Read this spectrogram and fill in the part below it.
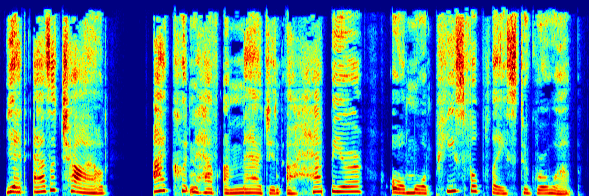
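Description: A woman from Rwanda narrates her own memoir as an audiobook. She reads from a script at a middle pitch for a woman. The sound is dry, with hardly any room around the voice. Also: animated, normal speed, no echo.

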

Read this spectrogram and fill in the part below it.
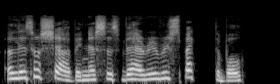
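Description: Storybook village girl, played by an adult woman: cheerful, sly, pleased with herself, raised pitch, very animated, close dry sound. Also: no room sound, lightly acted. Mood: self-satisfied. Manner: slow, affectionate, pleased delivery. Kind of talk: children's storybook character voice.

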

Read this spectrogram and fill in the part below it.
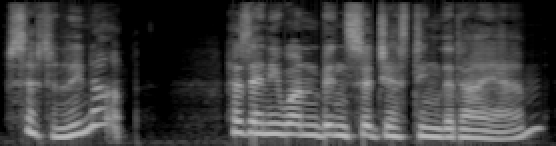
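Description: A male reader voicing a prim, slightly deaf young woman in an audiobook, speaking in an earnest, lilting falsetto. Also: expressive, normal speed, a little mellow, no echo. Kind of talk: audiobook character voice.

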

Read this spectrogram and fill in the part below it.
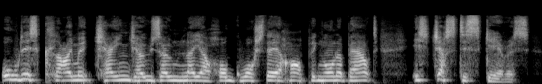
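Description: A man's voice: high voice, fairly even intonation, unhurried, no room sound, studio quality, voice pushed up. A man playing a grumpy wheezy old pub regular. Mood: grumbling scorn. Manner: grumbling, scornful.

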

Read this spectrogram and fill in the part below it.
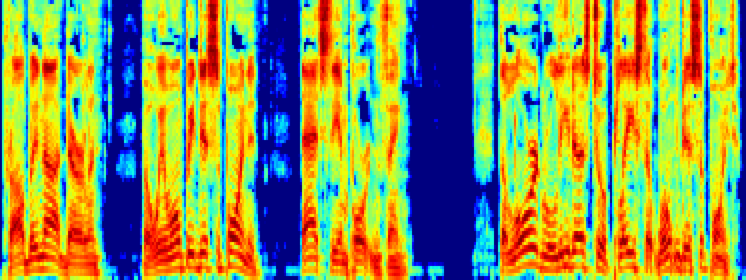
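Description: A man reads a devout widowed rancher father, gentle and reassuring in every line. His voice rises and falls with lively variation, and the recording is close and dry. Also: mid-range voice, normal speed, no room sound. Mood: patient, gentle. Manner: soft, patient, reassuring.

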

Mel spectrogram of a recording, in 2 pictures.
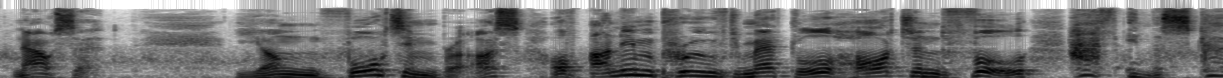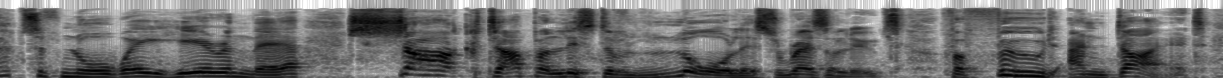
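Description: A man's voice: fairly high pitch, fairly bright tone, slightly rough, exaggerated voice. An actor playing a learned, earnest young nobleman on night watch, declaiming verse in a dramatised Shakespearean audiobook. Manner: eloquent, declamatory verse delivery.

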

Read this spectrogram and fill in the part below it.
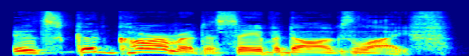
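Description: A man's voice: mid-range voice, wildly swooping pitch, unhurried, husky, voice pushed up, exaggerated voice. A man voicing an easygoing, good-hearted dad with a coaxing, reassuring manner in an audiobook. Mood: persuasive.

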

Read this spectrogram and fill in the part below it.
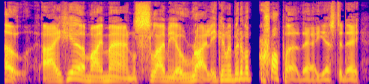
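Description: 男性が演じる 尊大で気取った詐欺師の紳士. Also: male voice, mid-range voice, sing-song, moderate pace, fairly bright tone, no room sound, pitched above the performer's own voice. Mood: blustering. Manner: plummy officer-like bluster. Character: pompous conniving male con man garage owner.

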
